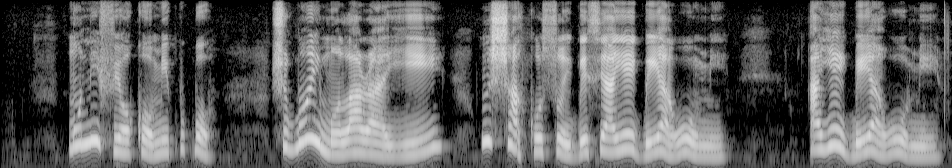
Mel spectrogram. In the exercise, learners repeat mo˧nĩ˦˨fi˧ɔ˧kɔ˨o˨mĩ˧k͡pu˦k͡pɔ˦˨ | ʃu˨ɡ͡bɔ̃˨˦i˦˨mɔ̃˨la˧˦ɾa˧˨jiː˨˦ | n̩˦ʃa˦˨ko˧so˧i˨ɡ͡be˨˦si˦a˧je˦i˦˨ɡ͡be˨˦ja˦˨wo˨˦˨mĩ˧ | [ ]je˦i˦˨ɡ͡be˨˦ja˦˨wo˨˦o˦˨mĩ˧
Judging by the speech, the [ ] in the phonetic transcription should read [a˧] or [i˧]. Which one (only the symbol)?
a˧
